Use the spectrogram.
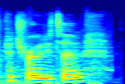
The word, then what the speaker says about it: petrolatum: So for the ingredients, the first ingredient is petrolatum. And as I've mentioned before, I'm not pronouncing it incorrectly. It is petrolatum.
